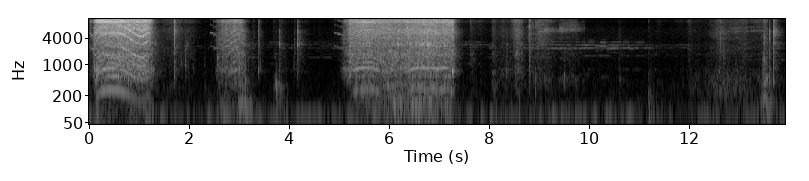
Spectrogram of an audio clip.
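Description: A power tool whines in loud bursts as it saws into metal while repairing the side door hinge of a Fiat Scudo, with sustained high-pitched grinding runs and quieter pauses and clinks between them.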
